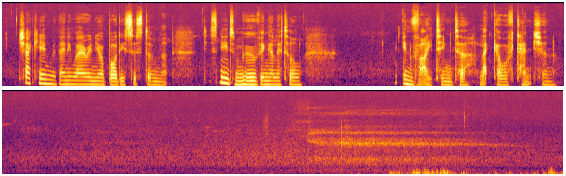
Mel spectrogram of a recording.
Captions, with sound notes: Check in with anywhere in your body system that just needs moving a little, inviting to let go of tension. (birds chirping) (wind whooshing)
